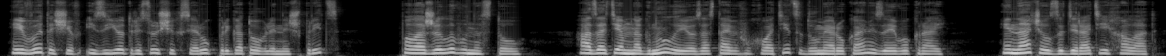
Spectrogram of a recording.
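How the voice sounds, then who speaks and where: A woman narrates a story aloud with a mellow, warm tone. Her reading is calm and steady, measured as a scripted audiobook. Her voice sits at an ordinary middle pitch. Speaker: audiobook reader.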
